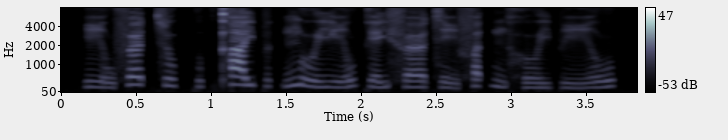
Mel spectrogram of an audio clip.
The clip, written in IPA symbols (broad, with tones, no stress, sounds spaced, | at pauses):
iː˨˩ w f œː˥ t̚ t͡s uː˧ p̚ kʷ ɐ˨˥ k̚ t̪ʰ aː˥ j p ɪ˨ k̚ ʊ˥ ŋ uː˨ j iː˨˥ w k e˨˧ j f œː˧ t͡s iː˨˩ f ɐ˥ t̚ ɐ˧ n h uː˨ j p iː˨˥ w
